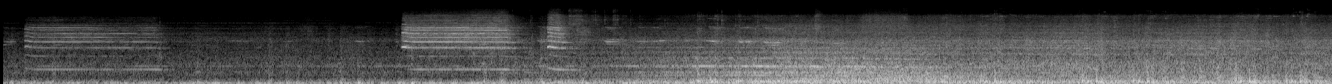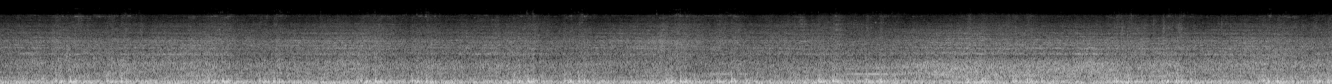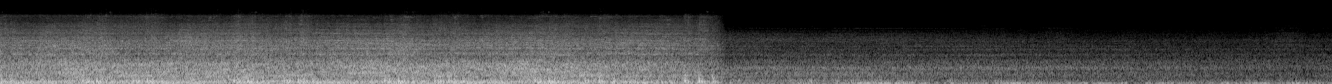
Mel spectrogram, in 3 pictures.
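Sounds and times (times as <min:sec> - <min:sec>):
train passing with rumble: 0:00.0 - 0:39.9
locomotive horn blasts: 0:00.2 - 0:01.7, 0:04.0 - 0:05.9.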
